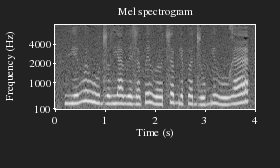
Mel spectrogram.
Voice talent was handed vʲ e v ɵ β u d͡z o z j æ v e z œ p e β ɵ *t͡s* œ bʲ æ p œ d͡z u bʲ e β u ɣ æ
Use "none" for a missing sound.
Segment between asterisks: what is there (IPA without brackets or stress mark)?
t͡s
